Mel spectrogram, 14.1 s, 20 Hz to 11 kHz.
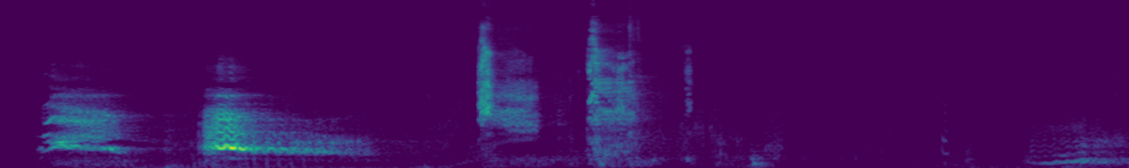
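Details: American Bully puppies, three weeks old, from the King Clyde x Dynasty litter in 2022: two long, rough, grumbling growls, then two short high-pitched yelps, and a faint low murmur near the end after a pause.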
